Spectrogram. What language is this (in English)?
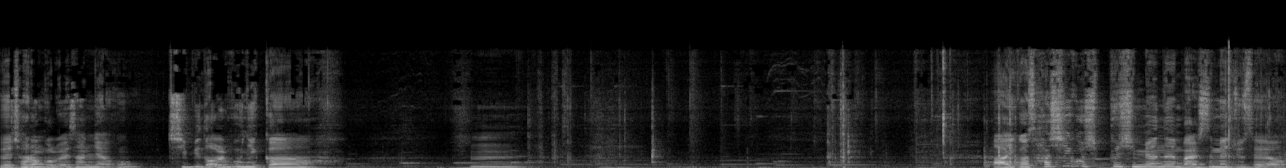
Korean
